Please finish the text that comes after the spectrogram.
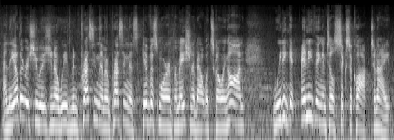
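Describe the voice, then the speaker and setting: A woman's voice: medium pitch, fast, slight background noise. A woman giving conversational live news analysis as a TV reporter, frank and explanatory.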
